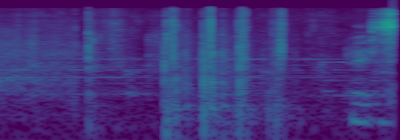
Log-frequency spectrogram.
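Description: Scratch card being scratched off, a run of short quick scrapes from about half a second to a second and a half in.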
